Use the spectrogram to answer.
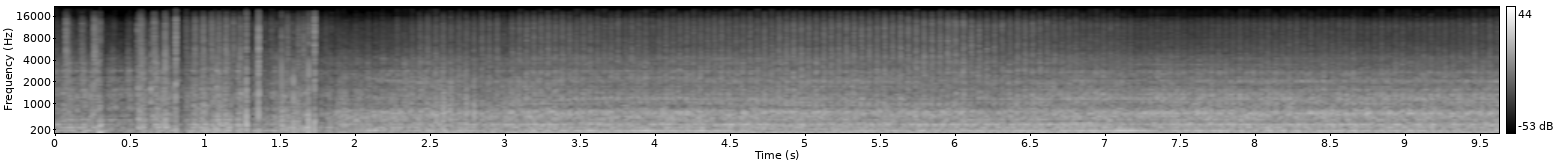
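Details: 1995 Yamaha G14 gas golf cart, after starter generator replacement for a no-crank/slow-crank-when-hot complaint and PCV reconnected: a few cranking bursts, then the single fires and settles into an even, steady idle with no knocking or misses; normal running.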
